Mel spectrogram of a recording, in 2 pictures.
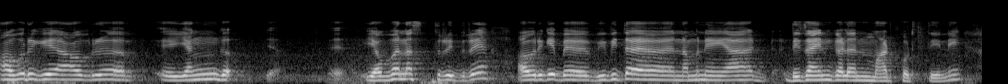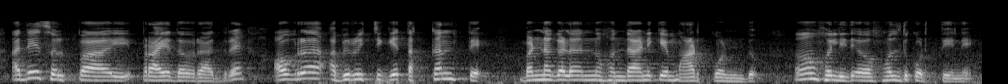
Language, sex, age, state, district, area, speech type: Kannada, female, 60+, Karnataka, Udupi, rural, spontaneous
